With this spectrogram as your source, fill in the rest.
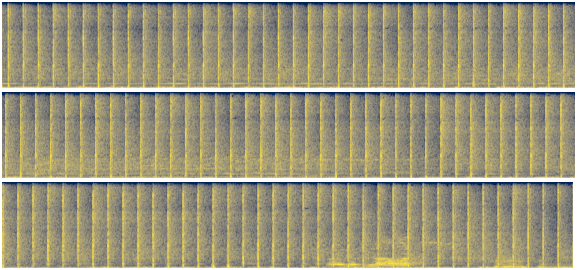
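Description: A laser device snaps in rapid, steady pulses close by.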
